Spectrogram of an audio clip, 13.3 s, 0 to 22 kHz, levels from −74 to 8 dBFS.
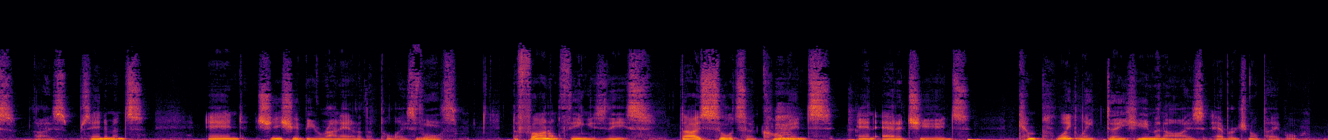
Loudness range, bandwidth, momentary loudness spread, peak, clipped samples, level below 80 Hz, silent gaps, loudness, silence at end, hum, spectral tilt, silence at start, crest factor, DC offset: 3 LU; 14.5 kHz; 14 LU; -2 dBFS; under 0.1%; -28 dBFS; none; -18 LUFS; 0 s; none; -4.5 dB/octave; 0 s; 18 dB; under 0.1%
